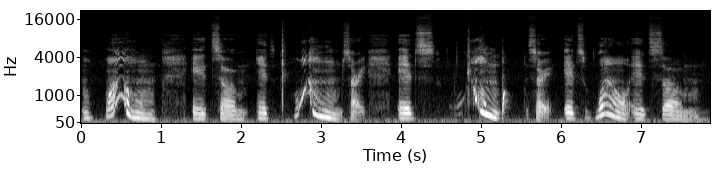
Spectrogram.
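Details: Adult woman with Tourette syndrome, currently off her medication, with involuntary interjections such as "whoa" and "oh" while speaking: vocal tics (Tourette syndrome).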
